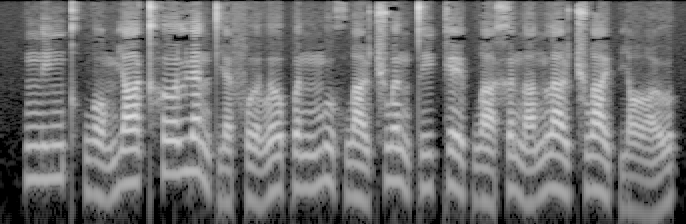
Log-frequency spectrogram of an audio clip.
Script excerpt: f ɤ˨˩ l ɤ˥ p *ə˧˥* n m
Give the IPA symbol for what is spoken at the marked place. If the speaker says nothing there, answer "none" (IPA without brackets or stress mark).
ə˥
